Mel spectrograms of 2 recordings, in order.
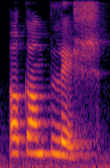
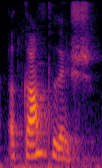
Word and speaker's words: accomplish: आप कोशिश करें, देखो, अगर हम सिलेबल स्ट्रेस नहीं देंगे तो कैसा सुनाई देगा? अकम्प्लिश, अकम्प्लिश, अकम्प्लिश। कोई स्ट्रेस नहीं है किसी भी लेटर पर स्पेसिफिकली, तो ये प्रोनाउंसिएशन सूदिंग नहीं है कानों को भी, ये थोड़ी ऑड लग रही है, नेचुरल नहीं लग रही। पर अगर हमने स्ट्रेस किया बीच वाले पार्ट को, अकम्प्लिश, अकम्प्लिश, अब आपकी प्रोनाउंसिएशन लग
